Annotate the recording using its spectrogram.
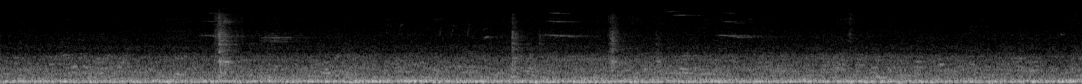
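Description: Diesel-electric locomotive engine running with a steady low drone as the locomotive moves slowly forward, with a few faint clicks and short high chirps over it.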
